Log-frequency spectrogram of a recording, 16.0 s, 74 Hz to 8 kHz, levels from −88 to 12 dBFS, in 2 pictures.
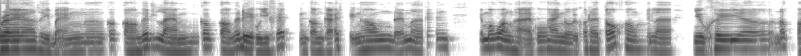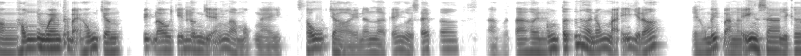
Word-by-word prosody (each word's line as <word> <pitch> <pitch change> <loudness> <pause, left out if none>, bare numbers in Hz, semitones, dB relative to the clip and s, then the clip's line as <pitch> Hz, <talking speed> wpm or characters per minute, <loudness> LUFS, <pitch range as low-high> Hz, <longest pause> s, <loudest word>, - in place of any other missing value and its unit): ra 135 0 +8
thì 110 -4 0
bạn, 110 +1 -2
ơ, 115 0 -4
có 155 - -5
còn 105 0 0
cái 155 - +4
làm 115 -6 +1
có 160 - -1
còn 125 -7 -1
cái 150 - +4
điều 130 -4 +6
gì 110 - +1
khác 170 - -2
bạn 110 - -6
cần 110 0 -1
cải 110 +7 0
thiện 110 - -3
hông, 135 +3 +1
để - - -2
mà 135 -4 0
cái 200 - -17 0.4
cái - - -2
mối 150 +1 +4
quan 150 -5 +5
hệ 115 -4 0
của 130 +4 -3
hai 130 -2 +1
người 110 -5 -1
có 135 - -7
thể 125 -1 -1
tốt 175 - +3
không, 140 -3 -1
hay 125 - -7
là 110 -2 -1 0.2
nhiều 125 -1 +2
khi, 140 +1 +4
ơ, 140 +1 -2
nó 175 - -3
còn 100 -1 -2
hông 145 +5 +4
liên 155 -2 +7
quan 145 0 +7
tới - - -4
bạn - - -1
hổng 160 - +1
chừng. 110 -3 0 0.2
Biết 155 - -3
đâu 125 +1 -1
chỉ 125 - -3
đơn 125 -4 -2
giản 130 +8 -3
là 140 - -4
một 90 -1 -10
ngày 85 -1 -9
xấu 145 +5 0
trời 85 -4 -5
nên 95 +2 -5
là 95 -2 -6
cái 115 - -9
người 120 -8 -6
sếp 130 - -5
đó 135 0 -8 0.3
là - - -13
người 85 +2 -24
ta 100 - -1
hơi 110 +1 -2
nóng 140 +8 0
tính, - - +1
hơi 165 -9 +2
nóng 145 +5 0
nảy 155 - -1
gì 145 - -1
đó. 175 +6 0 0.3
Thì 95 - -9
hông 105 +3 -3
biết 160 - +3
bạn 100 -7 -1
nghĩ 160 +10 +6
sao 120 -3 0
về 100 - +1
cái 120 +3 -3
125 Hz, 305 wpm, -23 LUFS, 110-145 Hz, 0.4 s, ra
